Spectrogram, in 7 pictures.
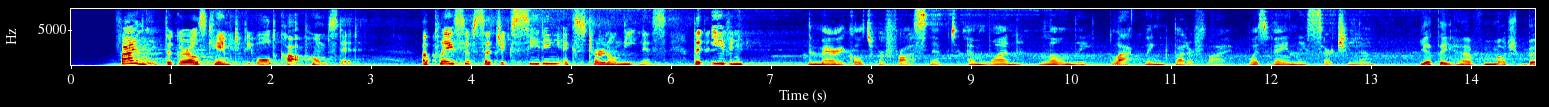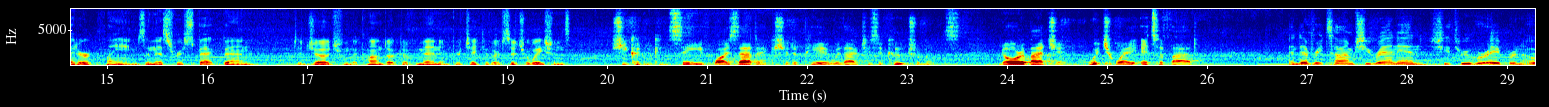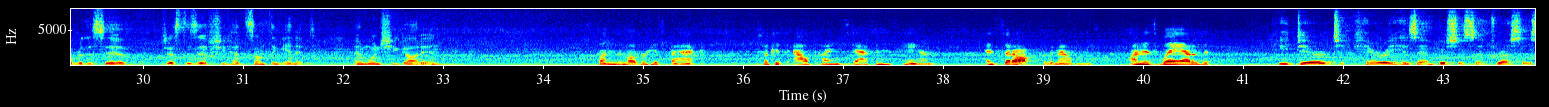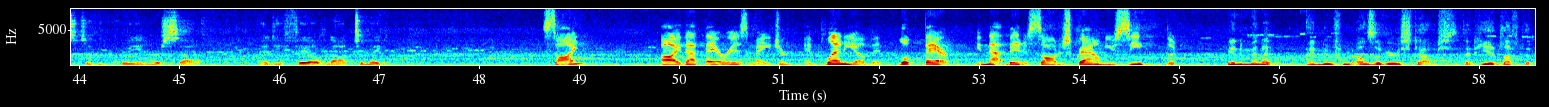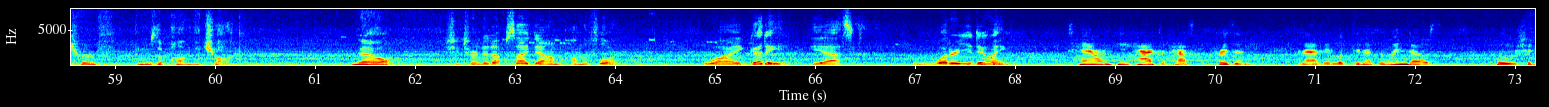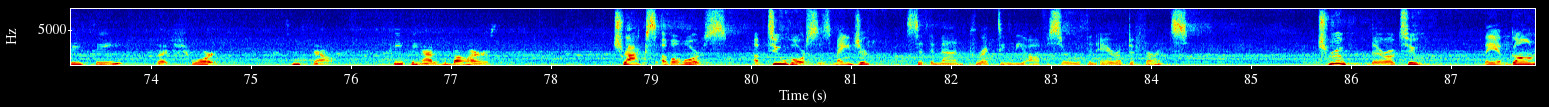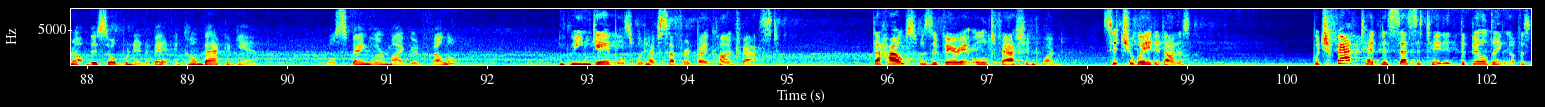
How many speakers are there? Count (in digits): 9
